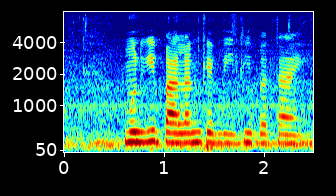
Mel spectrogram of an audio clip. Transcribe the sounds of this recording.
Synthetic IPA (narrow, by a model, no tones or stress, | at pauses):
mʊɾɡipaːlənkebiːd̪ʱibɐt̪aːeː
